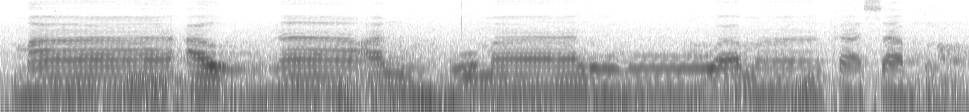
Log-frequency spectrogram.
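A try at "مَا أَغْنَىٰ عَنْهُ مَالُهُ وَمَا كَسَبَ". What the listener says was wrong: Yang kol-kolannya lebih ringan lagi Pak. Kasab. Sama apa? Coba fathahnya ditambah sedikit lagi bukanya. Sama harus beda Pak ya antara tipis dan tebal. Beda kerangnya.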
